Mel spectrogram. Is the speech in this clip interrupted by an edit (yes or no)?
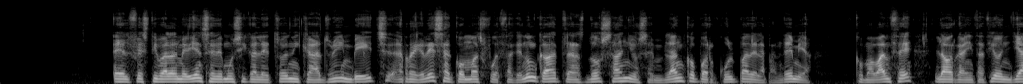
no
